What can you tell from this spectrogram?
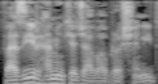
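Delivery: usual speaking voice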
